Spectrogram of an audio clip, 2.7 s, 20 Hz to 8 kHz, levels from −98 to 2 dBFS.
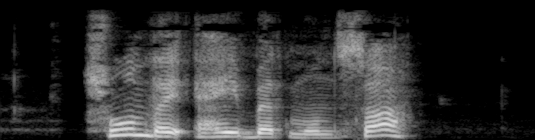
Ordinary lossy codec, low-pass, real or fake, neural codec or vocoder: AAC, 48 kbps; 7.2 kHz; real; none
